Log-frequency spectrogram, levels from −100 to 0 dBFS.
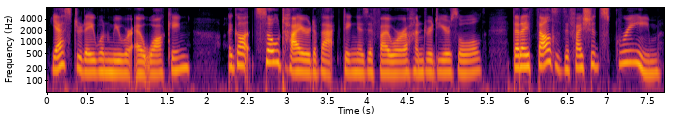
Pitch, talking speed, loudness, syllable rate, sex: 195 Hz, 220 wpm, -22 LUFS, 5.3 syllables/s, female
